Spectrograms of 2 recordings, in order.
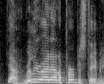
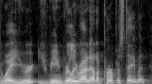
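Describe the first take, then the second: First: Quick, higher-pitched insistence with a falling end; emphatic confirmation. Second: Imagined listener double-checking, with a rising end; incredulous question. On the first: Shown as a demonstration. Preacher answering a doubting listener, emphatic confirmation. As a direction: confirm it briskly, leaning on "write". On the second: Acted. Congregant questioning the speaker's homework, incredulous. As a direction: ask it in disbelief, stumbling on "you".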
